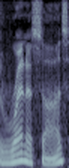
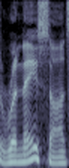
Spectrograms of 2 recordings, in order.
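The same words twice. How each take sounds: First: It is said with a North American pronunciation. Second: It is said with a non-North American pronunciation. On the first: "the North American pronunciation is Renaissance" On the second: "I think I've heard people pronounce this as Renaissance as well"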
